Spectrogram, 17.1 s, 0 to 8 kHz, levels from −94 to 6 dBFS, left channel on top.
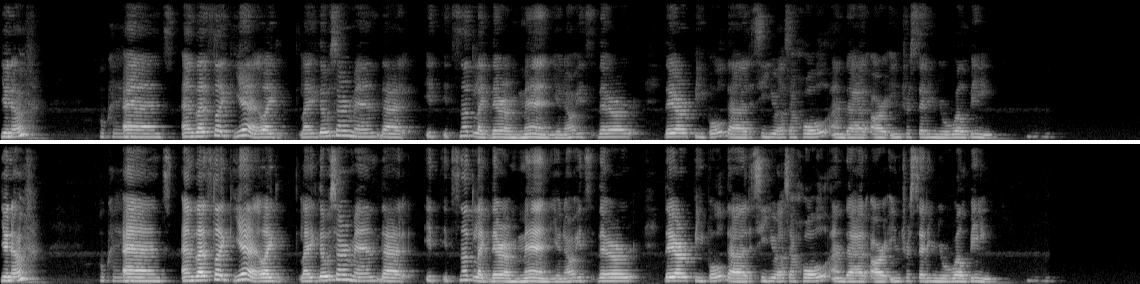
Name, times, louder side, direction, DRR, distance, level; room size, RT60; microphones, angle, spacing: voice 1, 0.0-0.6 1.8-9.5 10.0-14.9, right 5 dB, 60° right, 0.6 m, -23 dB
voice 2, 1.5-2.1 15.4-15.7, right 3 dB, 35° right, 1.8 m, -36 dB
13.5 x 6.4 x 7.3 m
head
